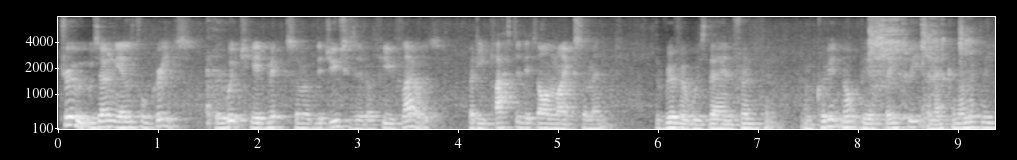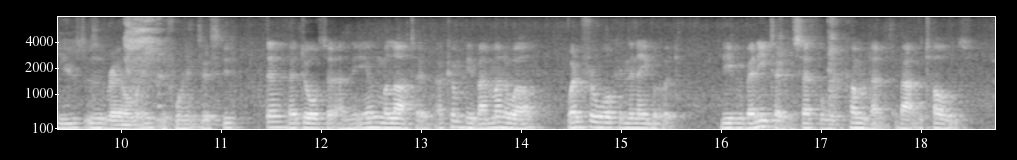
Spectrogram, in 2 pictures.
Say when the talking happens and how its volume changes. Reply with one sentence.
The talking can be heard from 0.0 to 18.5 s, at a steady volume.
